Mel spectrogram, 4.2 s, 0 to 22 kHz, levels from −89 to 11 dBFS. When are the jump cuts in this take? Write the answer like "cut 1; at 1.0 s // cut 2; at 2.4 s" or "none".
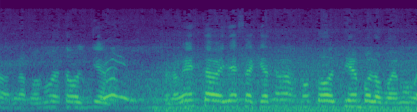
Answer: none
